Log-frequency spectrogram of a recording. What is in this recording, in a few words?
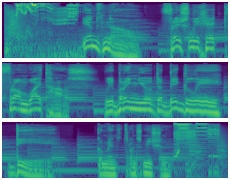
Impression; Donald Trump; Impressionist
